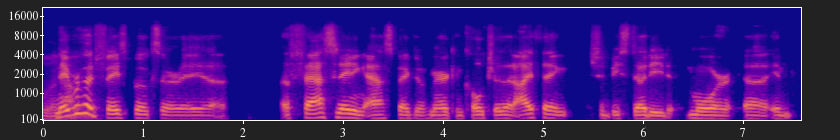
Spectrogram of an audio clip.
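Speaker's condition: No condition

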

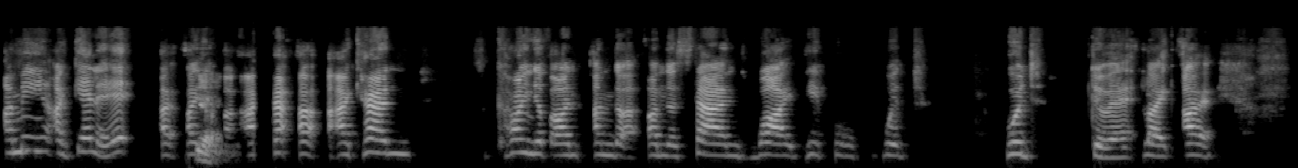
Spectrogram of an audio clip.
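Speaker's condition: Stammer; adult-onset stammer with tics, progressed over time; stammer always changing, shifting escape behaviours, formerly blew raspberries, worse with anxiety; repeated sounds, repeated words, prolonged sounds

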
